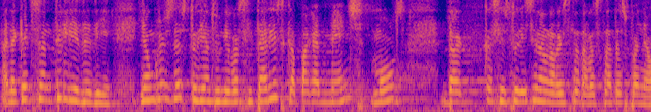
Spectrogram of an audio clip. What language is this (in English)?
Catalan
